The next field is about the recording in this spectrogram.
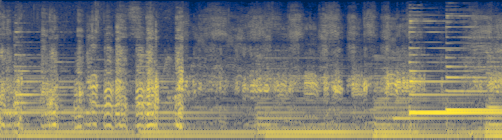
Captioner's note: chicken clucking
